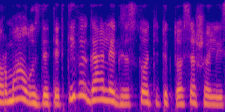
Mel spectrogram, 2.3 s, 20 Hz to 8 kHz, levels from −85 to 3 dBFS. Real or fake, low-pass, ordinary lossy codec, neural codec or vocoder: real; 7.2 kHz; Opus, 16 kbps; none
